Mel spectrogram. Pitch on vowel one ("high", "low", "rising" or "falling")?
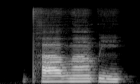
high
